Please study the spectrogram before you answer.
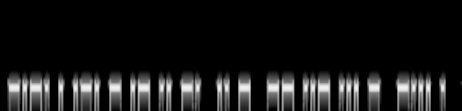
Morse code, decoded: CERTAIN IT MUST BE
